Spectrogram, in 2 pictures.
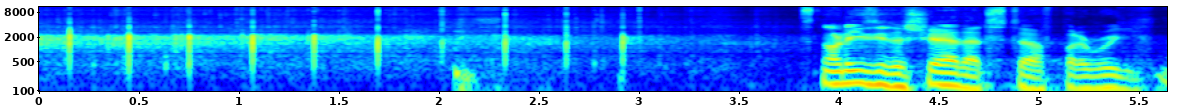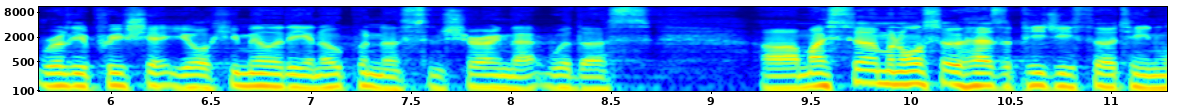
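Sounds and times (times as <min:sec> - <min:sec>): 
audience applause: 0:00.0 - 0:03.8
speech: 0:03.9 - 0:11.2.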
